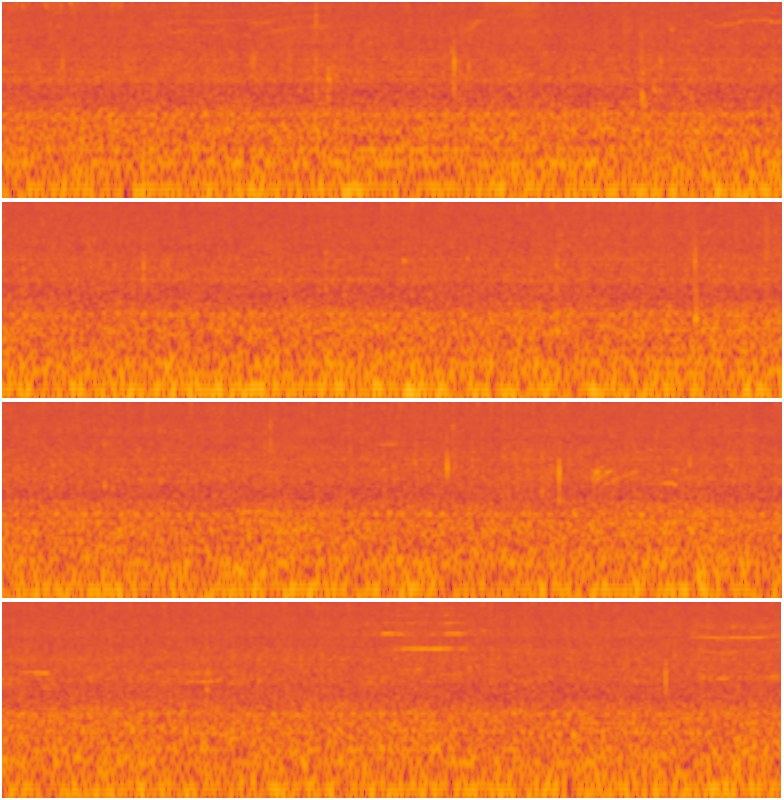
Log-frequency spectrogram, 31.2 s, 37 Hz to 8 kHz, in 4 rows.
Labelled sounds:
7.4	7.8	killer whale, southern resident, 4.4 to 4.8 kHz
27.3	28.0	killer whale, southern resident, 2.1 to 2.2 kHz
30.3	31.1	killer whale, southern resident, 2.9 to 3.2 kHz

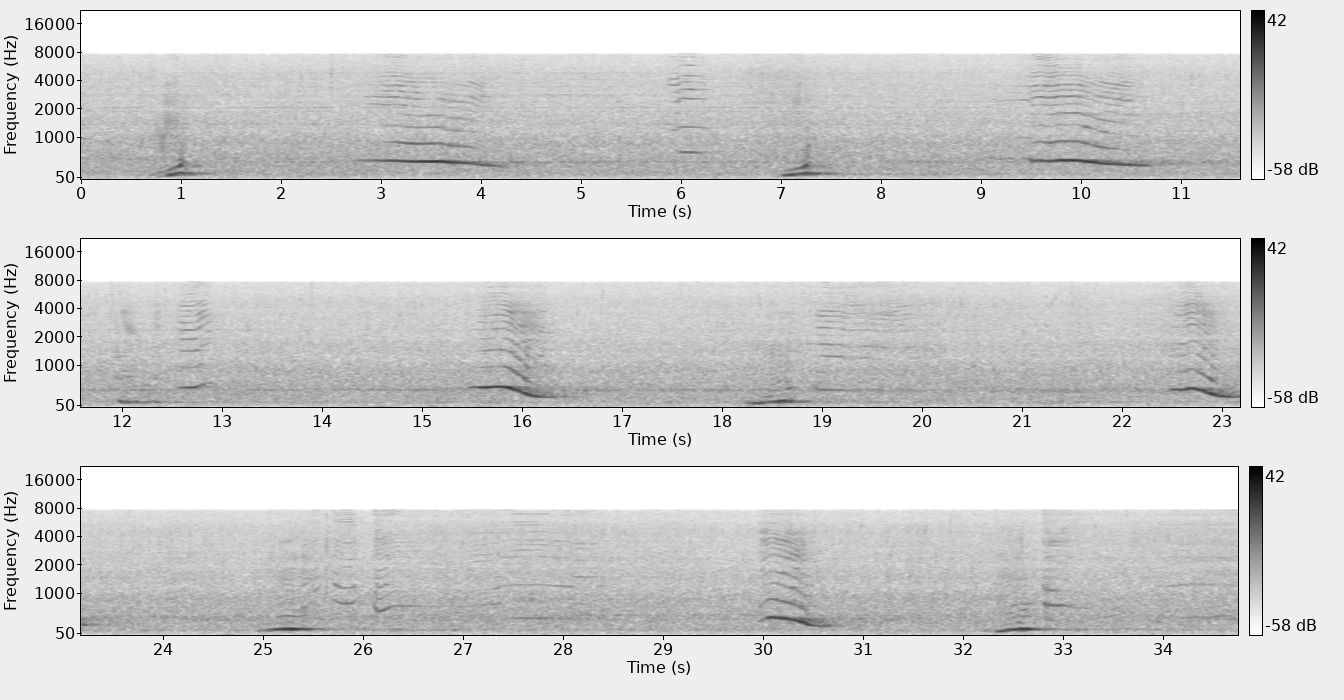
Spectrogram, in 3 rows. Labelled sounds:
2.8	4.0	humpback whale, 0.78 to 7.2 kHz
5.9	6.3	humpback whale, 1.2 to 5.8 kHz
9.1	10.5	humpback whale, 0.78 to 7.3 kHz
12.5	12.9	humpback whale, 0.91 to 4.9 kHz
15.5	16.3	humpback whale, 0.78 to 5.9 kHz
18.9	19.9	humpback whale, 1.1 to 4.4 kHz
22.5	23.0	humpback whale, 0.78 to 4.6 kHz
25.7	26.5	humpback whale, 0.78 to 8.0 kHz
27.3	28.4	humpback whale, 1.1 to 7.9 kHz
30.0	30.5	humpback whale, 0.78 to 3.9 kHz
34.0	34.7	humpback whale, 1.2 to 7.6 kHz

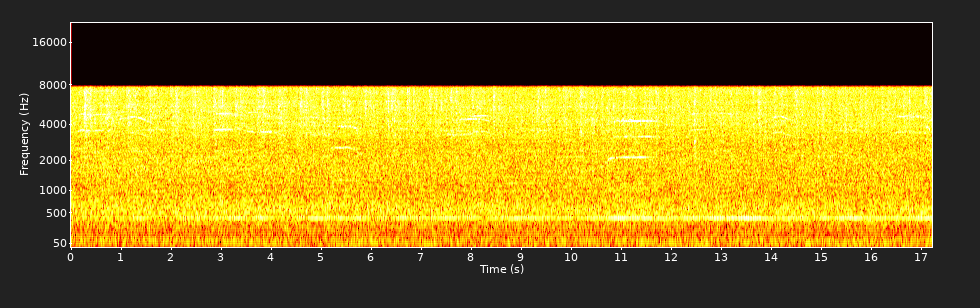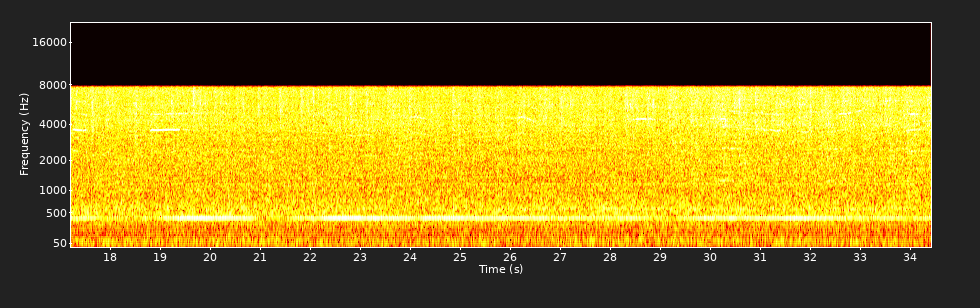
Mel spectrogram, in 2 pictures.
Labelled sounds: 0.0	0.9	killer whale, southern resident, 2.7 to 6.5 kHz
0.8	2.0	killer whale, 3.0 to 5.1 kHz
2.7	4.2	killer whale, 2.1 to 5.7 kHz
5.1	6.0	killer whale, southern resident, 1.0 to 4.5 kHz
7.4	8.6	killer whale, southern resident, 2.0 to 5.1 kHz
10.6	12.0	killer whale, southern resident, call S16, 1.6 to 4.6 kHz
12.3	13.5	killer whale, southern resident, call S17, 2.0 to 5.2 kHz
13.9	14.7	killer whale, southern resident, 2.6 to 6.1 kHz
16.3	17.8	killer whale, southern resident, 2.2 to 6.7 kHz
18.7	20.2	killer whale, southern resident, call S16, 3.1 to 5.5 kHz
22.7	23.5	killer whale, 1.9 to 4.7 kHz
23.8	24.6	killer whale, 2.5 to 4.8 kHz
25.7	26.6	killer whale, 2.1 to 4.8 kHz
28.1	29.2	killer whale, 3.7 to 4.9 kHz
29.7	33.2	killer whale, 0.94 to 6.1 kHz
33.7	34.4	killer whale, 0.97 to 5.1 kHz

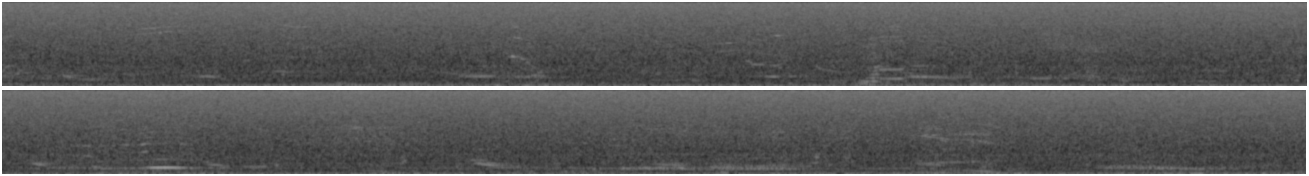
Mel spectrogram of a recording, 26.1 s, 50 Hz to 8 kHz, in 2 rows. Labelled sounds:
1.4	1.6	humpback whale, 2.9 to 3.2 kHz
5.1	5.3	humpback whale, 0.83 to 1.2 kHz
7.1	7.4	humpback whale, 1.7 to 1.9 kHz
8.7	9.0	humpback whale, 2.0 to 2.3 kHz
22.2	22.6	humpback whale, 1.2 to 1.6 kHz

